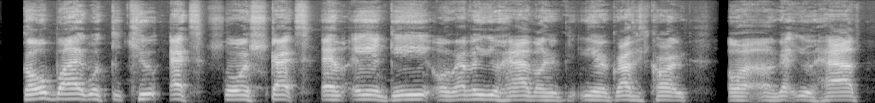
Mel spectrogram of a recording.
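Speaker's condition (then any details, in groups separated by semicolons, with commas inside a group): Cerebral palsy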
